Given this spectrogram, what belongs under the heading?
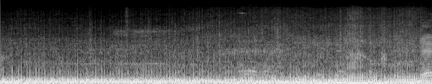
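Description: A group of about eight motorcycles on offroad trails near Tumakuru rumble and drone steadily nearby, loud and continuous, with a slight rise in revving toward the end.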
